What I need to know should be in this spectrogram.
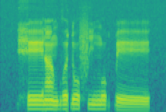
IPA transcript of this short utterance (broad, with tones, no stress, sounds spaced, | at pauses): h eː˧ ɾ ã˧ ɡʷ ə˧ ɗ o˧ f i˧ ŋ o˧ k͡p eː˨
